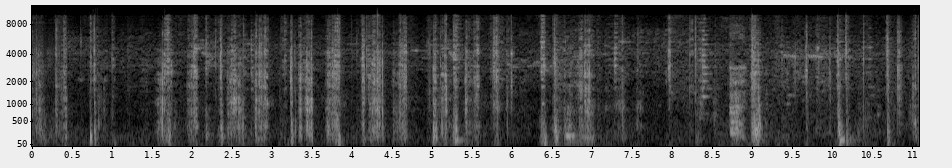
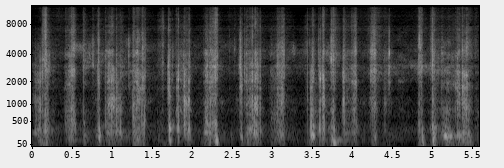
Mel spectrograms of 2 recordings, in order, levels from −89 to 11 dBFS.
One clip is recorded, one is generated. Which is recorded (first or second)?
first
